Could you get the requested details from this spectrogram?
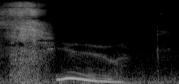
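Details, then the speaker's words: A single explosive sneeze followed by a rising-falling voiced exclamation, during a morning sneezing fit the person says bright sunlight through the window is helping trigger; photic sneeze reflex. "I don't know what's got me this morning, but the sun is really helping the tickle kind of get these sneezes out."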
